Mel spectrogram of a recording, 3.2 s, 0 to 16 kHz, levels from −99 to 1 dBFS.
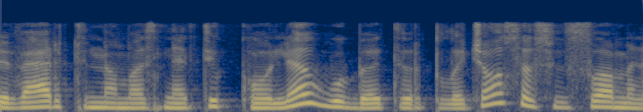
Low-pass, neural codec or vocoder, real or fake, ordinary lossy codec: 7.2 kHz; codec, 16 kHz, 2 kbps, FunCodec, trained on LibriTTS, 25 frames a second; fake; Opus, 64 kbps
